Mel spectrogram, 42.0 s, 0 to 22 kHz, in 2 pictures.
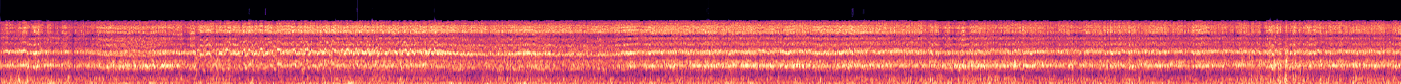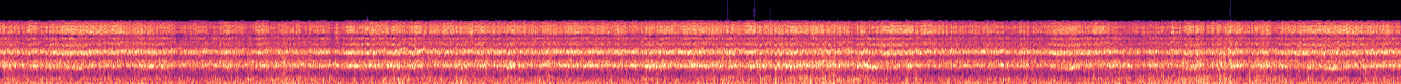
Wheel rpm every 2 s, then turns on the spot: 230, 210, 190, 190, 200, 230, 230, 230, 240, 240, 230, 230, 230, 230, 230, 230, 230, 230, 230, 230, 220.
none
